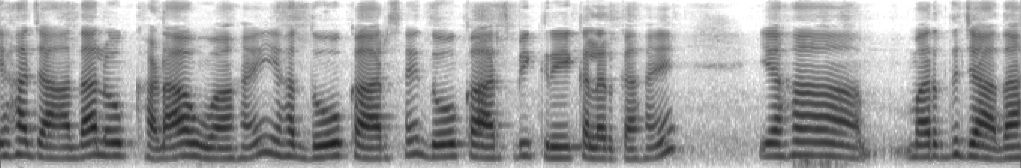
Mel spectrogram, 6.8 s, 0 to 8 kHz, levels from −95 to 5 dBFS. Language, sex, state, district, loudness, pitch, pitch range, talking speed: Hindi, female, Chandigarh, Chandigarh, -17 LUFS, 215 Hz, 195-230 Hz, 185 wpm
